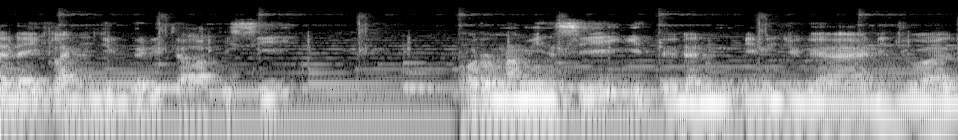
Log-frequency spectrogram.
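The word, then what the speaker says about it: オロナミンC: Dan next, ini ada, ini dibacanya ini Oronaminsi ya, ini udah sering juga kita lihat ya, mungkin ada iklannya juga di televisi, Oronaminsi gitu, dan ini juga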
